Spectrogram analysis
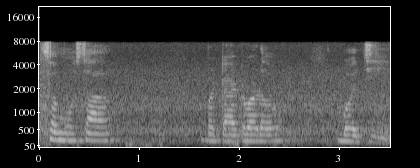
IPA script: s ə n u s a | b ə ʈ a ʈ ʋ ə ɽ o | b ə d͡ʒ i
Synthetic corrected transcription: s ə m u s a | b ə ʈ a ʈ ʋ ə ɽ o | b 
